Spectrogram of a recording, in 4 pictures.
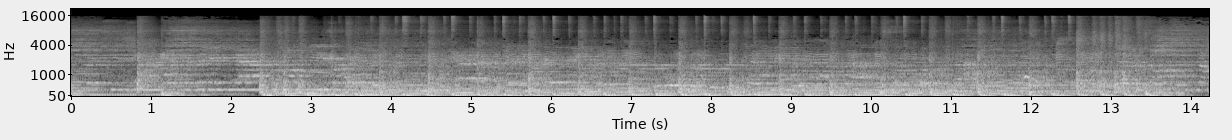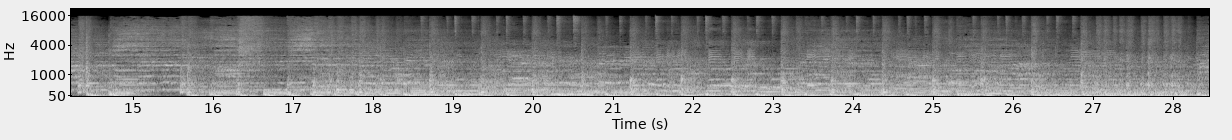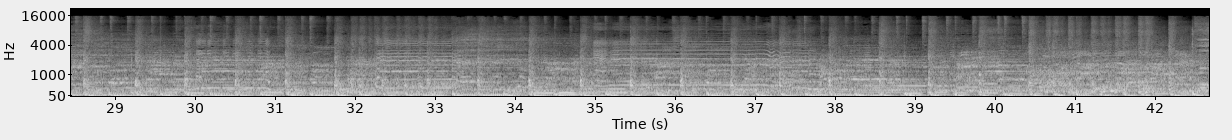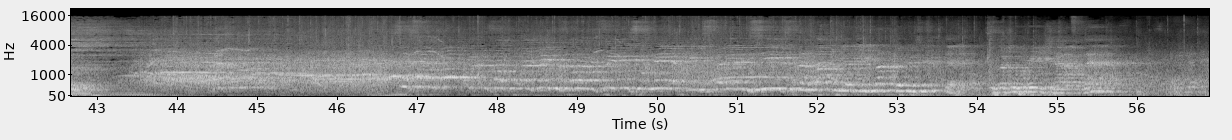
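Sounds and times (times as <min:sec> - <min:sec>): electric guitar: 0:00.0 - 0:44.2
bass guitar: 0:00.0 - 0:44.4
keyboard: 0:00.0 - 0:45.2
male lead singer: 0:00.0 - 0:45.2, 0:46.6 - 0:55.9
drum kit: 0:00.0 - 0:47.5.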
